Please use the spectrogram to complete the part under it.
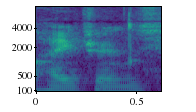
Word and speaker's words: Hadrian's: Went to Adrian's Wall, which, as you know, is my favourite wall. – Adrian, or Hadrian's. – Hadrian's. – Yeah. Just you know, correct pronunciation, that's all I asked for.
